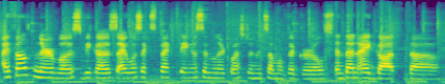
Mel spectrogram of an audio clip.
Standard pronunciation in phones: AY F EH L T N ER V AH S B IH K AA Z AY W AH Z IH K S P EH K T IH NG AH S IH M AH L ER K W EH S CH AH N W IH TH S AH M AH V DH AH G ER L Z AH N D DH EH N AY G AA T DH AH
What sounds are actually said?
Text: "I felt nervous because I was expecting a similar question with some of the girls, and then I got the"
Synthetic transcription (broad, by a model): AY F EH L T N ER V AH S B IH K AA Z AY W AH S IH K S P EH K T IH NG AH S IH M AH L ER K W EH S CH AH N W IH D S AH M AH V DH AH G ER L S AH N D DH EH N AY G AA T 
